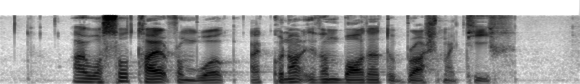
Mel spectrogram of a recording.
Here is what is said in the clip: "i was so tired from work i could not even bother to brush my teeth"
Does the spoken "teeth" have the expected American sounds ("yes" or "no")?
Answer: no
